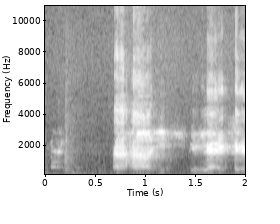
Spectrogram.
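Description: A man's voice over a telephone line begins speaking about two thirds of a second in, after a short pause; the sound is thin and narrow.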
